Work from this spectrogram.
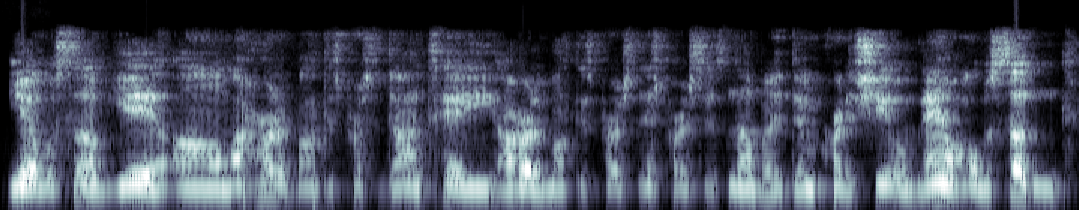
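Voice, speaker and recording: A man's voice: mid-range voice, fairly even intonation, brisk, hardly any pauses, muffled recording. A middle-aged man speaking up in an audio room, arguing assertively in a rambling, repetitive way. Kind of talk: casual heated argument.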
